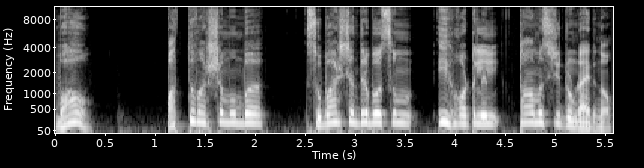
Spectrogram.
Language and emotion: Malayalam, surprised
